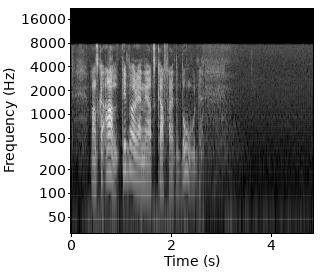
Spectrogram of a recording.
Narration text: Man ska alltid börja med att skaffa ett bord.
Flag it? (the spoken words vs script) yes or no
no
